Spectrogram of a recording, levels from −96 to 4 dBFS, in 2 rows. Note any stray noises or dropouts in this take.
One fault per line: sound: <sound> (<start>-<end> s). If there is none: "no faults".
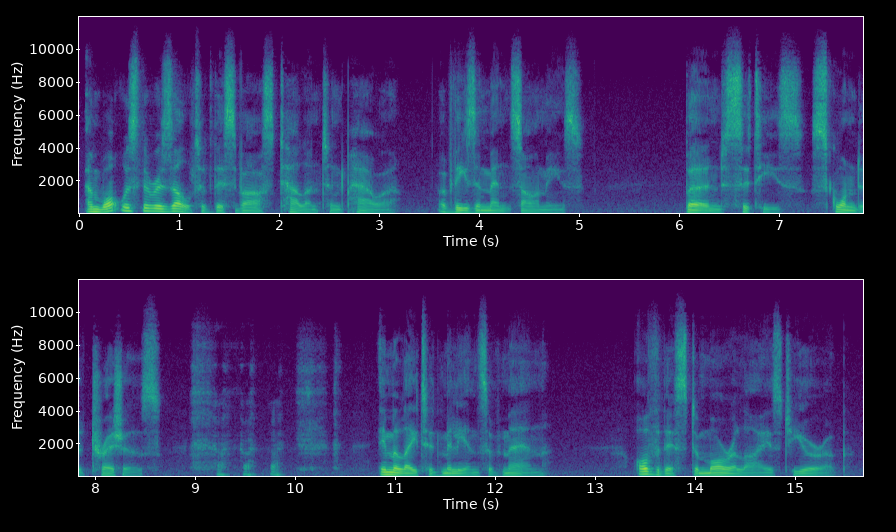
sound: laugh (8.9-10.5 s)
